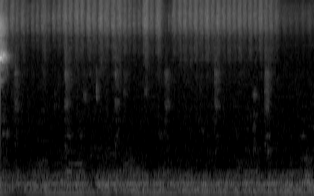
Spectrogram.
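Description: Very faint, irregular soft scratches and rubs of a hand and pencil working over drawing paper, as graphite shading is blended, heard over near silence.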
